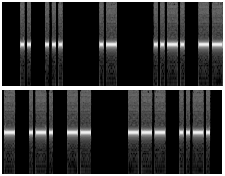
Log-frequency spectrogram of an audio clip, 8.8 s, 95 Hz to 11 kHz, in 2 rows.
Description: Morse code, heard as a keyed tone, about 18 wpm, spaced as for 15 wpm, 1000 Hz. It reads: IS A FORM OF
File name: qotdfiles / 15wpm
